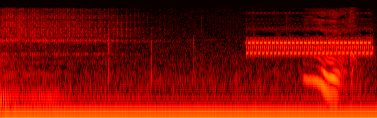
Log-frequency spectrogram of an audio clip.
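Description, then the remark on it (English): After a few faint clicks, a phone planted on someone starts ringing partway through with a loud, steady, high electronic tone, and a warbling tone sweeps downward over it. “Would you stop planting phones on me?”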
